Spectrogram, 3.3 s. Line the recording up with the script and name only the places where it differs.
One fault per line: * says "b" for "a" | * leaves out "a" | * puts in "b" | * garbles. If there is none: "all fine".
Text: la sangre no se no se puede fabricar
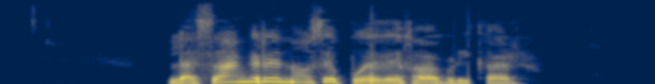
* leaves out "no se"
